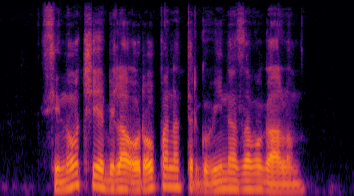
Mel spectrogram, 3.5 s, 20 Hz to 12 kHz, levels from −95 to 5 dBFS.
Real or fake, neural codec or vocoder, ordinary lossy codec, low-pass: real; none; Opus, 24 kbps; 10.8 kHz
